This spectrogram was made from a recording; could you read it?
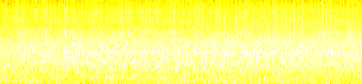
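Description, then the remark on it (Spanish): Steady, dense applause from a crowd, many hands clapping at once into a continuous bright wash of sound that holds at an even, loud level throughout with no voices. “Desde acá, este lindo aplauso.”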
